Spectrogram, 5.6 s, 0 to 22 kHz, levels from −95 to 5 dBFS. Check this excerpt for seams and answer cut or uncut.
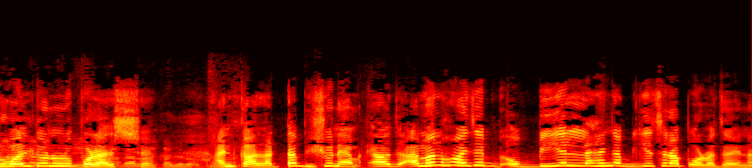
uncut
